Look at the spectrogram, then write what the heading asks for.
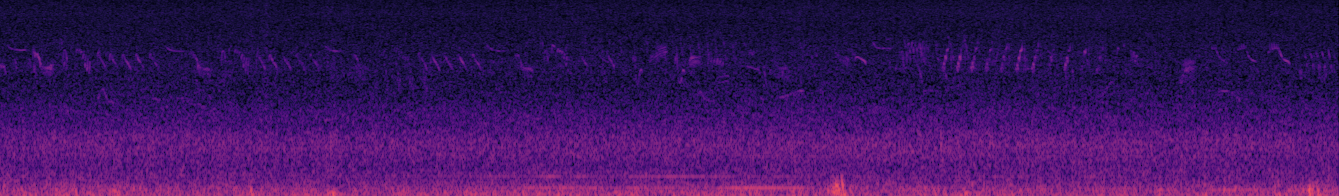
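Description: Faint outdoor quiet with birdsong: many quick, high chirps over a low rumble. A faint steady low hum comes in from about four to eight seconds in, and there is a soft thump just after it.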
